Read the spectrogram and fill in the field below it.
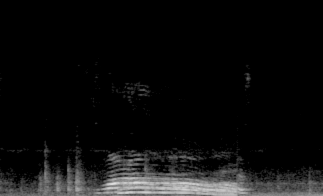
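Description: A toy computer plays a bright electronic tone.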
